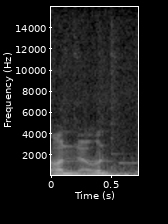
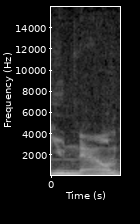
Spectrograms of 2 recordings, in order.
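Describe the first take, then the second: First: The name begins with an 'un' sound. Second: The name begins with a 'you' sound. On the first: The speaker calls it right. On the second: The speaker calls it wrong.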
